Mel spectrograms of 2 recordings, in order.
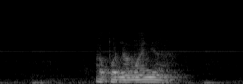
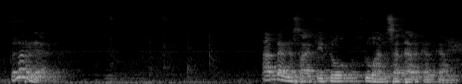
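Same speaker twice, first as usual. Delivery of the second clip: ordinary talk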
